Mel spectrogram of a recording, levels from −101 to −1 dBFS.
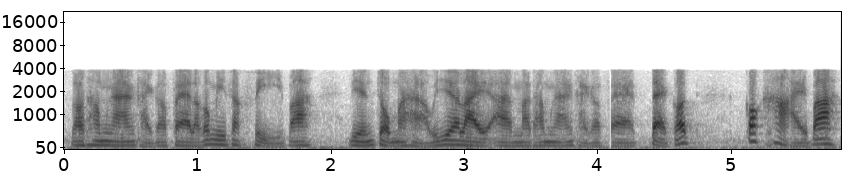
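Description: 4-bit ADPCM compression runs through the whole speech clip. Each sample is coded as a coarse step from a prediction, so a gritty hiss rides on every loud syllable and sharp onsets distort. Nothing remains above 3.9 kHz, dulling the sound, which fits a 32 kbps stream.

A block of digital silence falls at 2.02 s, about 12 ms long, and a second from 4.09 to 4.11 s, about 23 ms. The output buffer likely went unfilled, consistent with 512- and 1024-sample blocks, so the audio cuts out abruptly and back with no fade.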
